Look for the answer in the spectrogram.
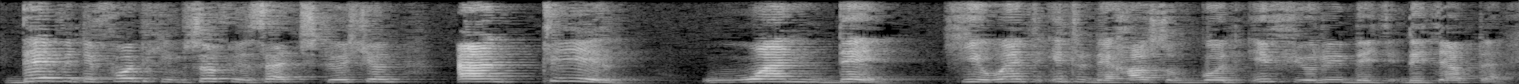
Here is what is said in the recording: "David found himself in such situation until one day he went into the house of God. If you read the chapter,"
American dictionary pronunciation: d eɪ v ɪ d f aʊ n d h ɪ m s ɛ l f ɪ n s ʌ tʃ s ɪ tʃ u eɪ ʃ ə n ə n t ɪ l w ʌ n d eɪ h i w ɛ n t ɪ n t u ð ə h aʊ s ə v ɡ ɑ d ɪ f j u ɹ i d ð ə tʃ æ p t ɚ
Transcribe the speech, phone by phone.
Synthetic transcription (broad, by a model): d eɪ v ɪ d f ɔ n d h ɪ m s ɛ l f ɪ n s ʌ tʃ s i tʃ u eɪ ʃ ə n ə n t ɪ l w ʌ n d eɪ h i w ɛ n t ɪ n t u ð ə h aʊ s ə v ɡ ɑ d ɪ f j u ɹ i d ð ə tʃ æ p t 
